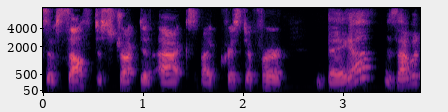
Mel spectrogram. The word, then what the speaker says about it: Beha: It's The Index of Self-Destructive Acts by Christopher Beha?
